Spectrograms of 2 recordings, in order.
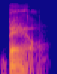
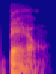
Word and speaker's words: Bale: Because if we know how to pronounce his name, then we know how to pronounce the second word. Gareth Bale. Christian Bale.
